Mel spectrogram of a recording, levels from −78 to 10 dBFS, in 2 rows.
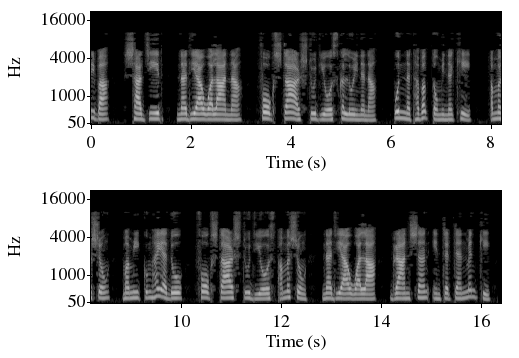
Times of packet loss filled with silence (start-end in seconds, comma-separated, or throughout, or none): none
